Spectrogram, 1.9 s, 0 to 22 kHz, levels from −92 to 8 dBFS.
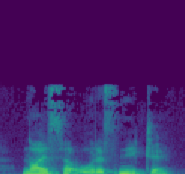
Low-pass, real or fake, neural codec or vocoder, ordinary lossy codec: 19.8 kHz; fake; codec, 44.1 kHz, 7.8 kbps, DAC; MP3, 48 kbps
